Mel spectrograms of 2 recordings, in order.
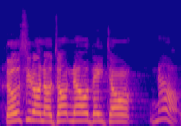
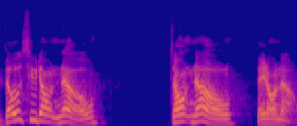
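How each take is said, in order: First: Louder, pushing it out as a tongue twister; a half-joking tongue twister, louder; mock tongue twister. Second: Drawn out with a pause between phrases; a slow, careful tongue twister; slow and deliberate. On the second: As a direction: lay it out slowly, phrase by phrase. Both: Shown as a demonstration. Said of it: "I'll just say this ten times fast".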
